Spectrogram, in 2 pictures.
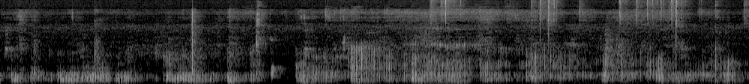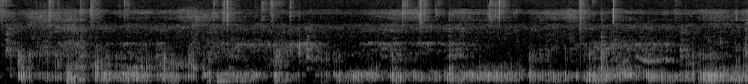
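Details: Loud contented purring of a happy domestic cat, a continuous low rumble with gentle pulsing and occasional small breaks, a few light clicks and rustles nearby.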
